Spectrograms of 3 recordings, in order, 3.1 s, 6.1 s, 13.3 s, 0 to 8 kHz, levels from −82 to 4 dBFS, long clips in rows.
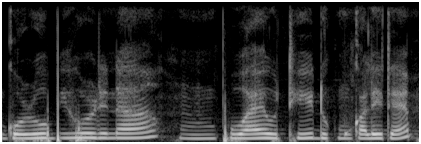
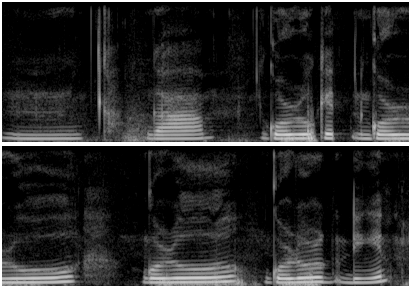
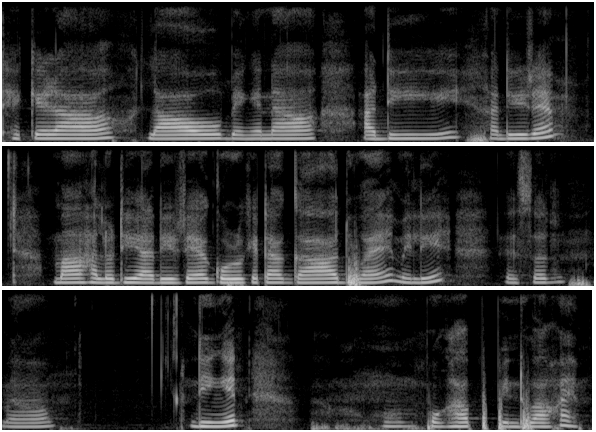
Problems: background sounds at intervals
